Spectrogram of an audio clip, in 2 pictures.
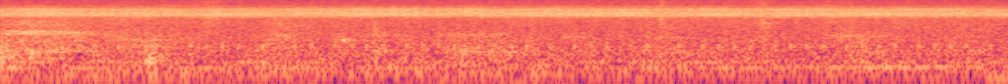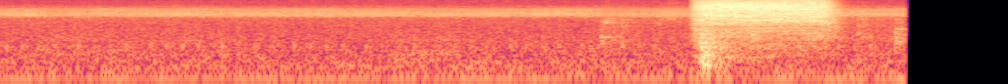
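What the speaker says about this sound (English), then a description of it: "I just use a small amount of hairspray as I'm working" Hairspray comes from a can in one short, bright, close hiss lasting about a second while hair from a bendy roller set is brushed out, over quiet room noise.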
